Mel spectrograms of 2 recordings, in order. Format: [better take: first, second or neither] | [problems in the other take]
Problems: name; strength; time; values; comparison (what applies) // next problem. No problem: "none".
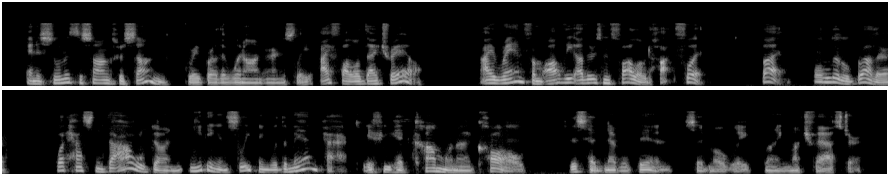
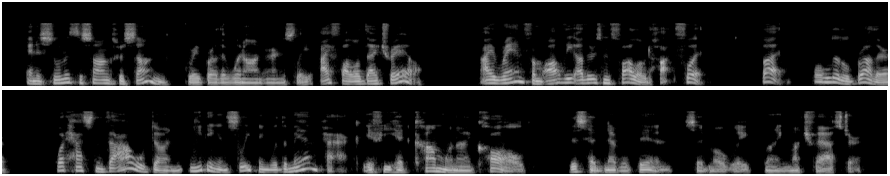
second | noise reduction (neural mask model Resemble Enhance denoiser)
